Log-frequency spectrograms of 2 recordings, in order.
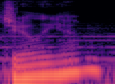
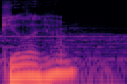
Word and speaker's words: Gillian: to see you again it's pronounced Gillian not Gillingham pressure normal mrs.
